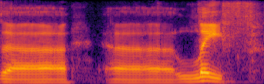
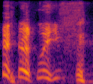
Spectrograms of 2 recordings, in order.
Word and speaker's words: Leif: So if Burke is from Bark, this guy's name is Leif, like Leif Erikson. Yes. Or Leaf, or how do you say that? Yeah, that's him. So the nerdy Leaf. guy is Leif Erikson. Leaf, yeah.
